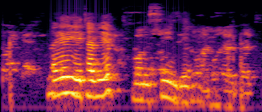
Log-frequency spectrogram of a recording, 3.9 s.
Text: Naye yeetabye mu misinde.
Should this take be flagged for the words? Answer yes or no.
no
